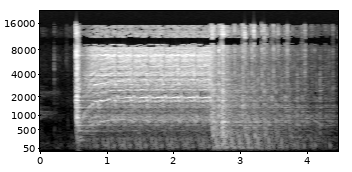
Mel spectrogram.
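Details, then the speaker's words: Generator on liquid propane, first test start for an off-grid well pump, choke lever set to run rather than start: short crank catches at once and settles into a steady fast hum that tapers slightly; clean normal start. "to clarify she runs but you don't need to put the carburetor on run i'm sorry on start you put on run and presto magicio she's alive"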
